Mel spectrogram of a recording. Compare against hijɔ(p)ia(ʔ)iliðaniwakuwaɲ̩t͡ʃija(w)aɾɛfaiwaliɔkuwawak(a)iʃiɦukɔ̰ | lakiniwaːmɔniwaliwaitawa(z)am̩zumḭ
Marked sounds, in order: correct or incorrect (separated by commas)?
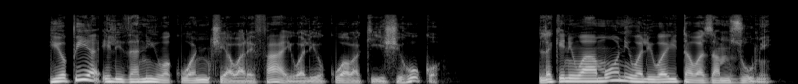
correct, correct, correct, incorrect, correct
